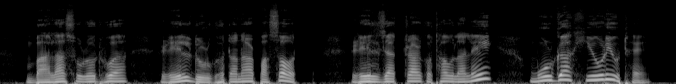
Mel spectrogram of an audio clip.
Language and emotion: Assamese, fearful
